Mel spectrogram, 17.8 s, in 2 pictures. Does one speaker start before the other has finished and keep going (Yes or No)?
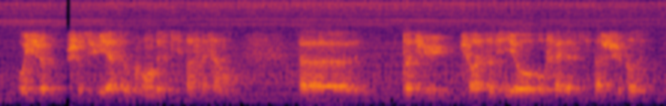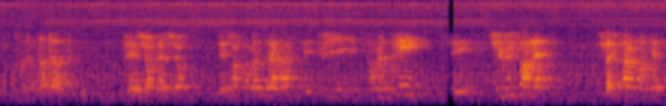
No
